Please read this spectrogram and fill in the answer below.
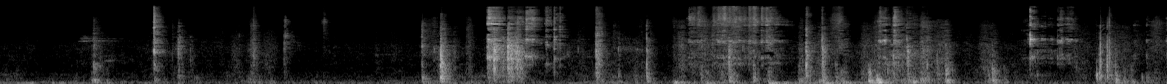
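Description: Metal spoon clinking and scraping against a glass cup as it stirs, in clusters from about four seconds in, after scattered light clicks of tableware.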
